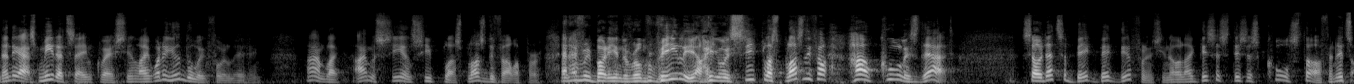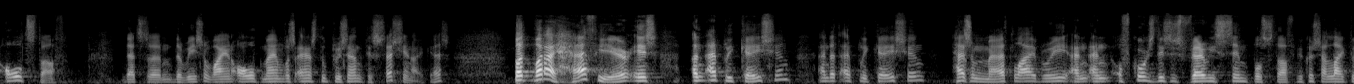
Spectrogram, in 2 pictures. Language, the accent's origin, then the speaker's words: English; Netherlands; Sorry for my funny accent. I'm from the Netherlands, actually.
